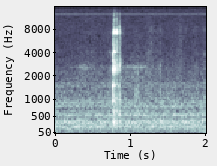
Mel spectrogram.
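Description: A single short, sharp click about a second in, from small wooden pieces being handled on the workbench during hand glue-up, over a steady faint room hiss.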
